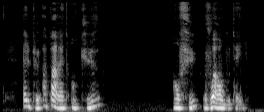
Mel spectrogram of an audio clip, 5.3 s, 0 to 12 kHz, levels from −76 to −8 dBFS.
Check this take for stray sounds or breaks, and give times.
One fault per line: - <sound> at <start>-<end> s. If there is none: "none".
none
